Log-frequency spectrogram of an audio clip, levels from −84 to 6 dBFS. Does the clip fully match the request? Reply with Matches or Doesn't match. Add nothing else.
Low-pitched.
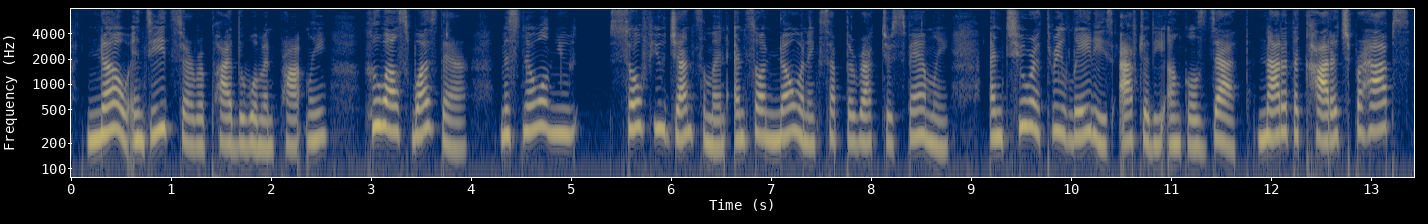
Doesn't match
